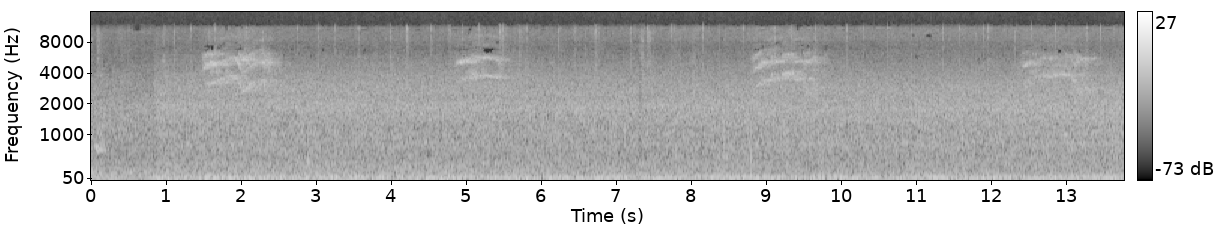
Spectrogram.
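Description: A steady low rumble throughout, with a bird calling four times, short high chirps a few seconds apart.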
